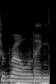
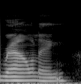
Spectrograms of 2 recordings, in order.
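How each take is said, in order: First: The name rhymes with bowling. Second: The name does not rhyme with bowling. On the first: The speaker calls it right. "It's rolling. Rhymes with bowling" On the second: The speaker calls it wrong. "A lot of people say rowling"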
